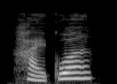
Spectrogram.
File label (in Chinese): "海关", Chinese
